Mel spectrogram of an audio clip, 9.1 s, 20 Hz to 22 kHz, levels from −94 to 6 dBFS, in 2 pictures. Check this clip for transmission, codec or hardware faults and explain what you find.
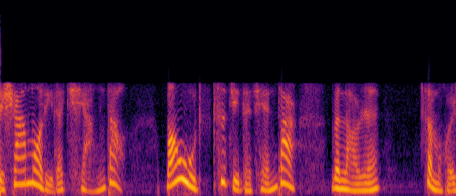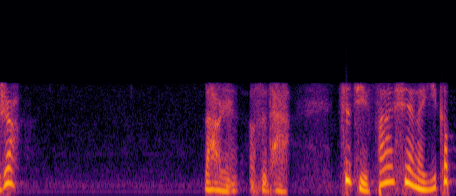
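Two faults are present: narrowband mobile coding across the whole clip, and lost speech frames at two points.

The AMR narrowband mobile codec colours the entire clip. The speech is squeezed into an 8 kHz sampled band, so nothing above 4 kHz survives. The voice is rebuilt from a vocal tract model excited by a few pulses per subframe. At this rate the damage is plainly audible: dull, boxy and buzzy. The degree of roughness fits a mid-range mode of about 10 kbps.

Lost AMR speech frames occur at 2.00 to 2.16 s and at 6.82 to 7.24 s. When a frame fails, the decoder repeats the last good pitch and vocal tract settings and lowers the gain. In the first event, about 140 ms of speech drops out in one run. The sound smears, fades toward silence, then returns weak. In the second event, about 200 ms is lost, scattered across 400 ms. 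The longest run is only 60 ms, so this one sounds like repeated dips and warbles rather than a single fade.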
